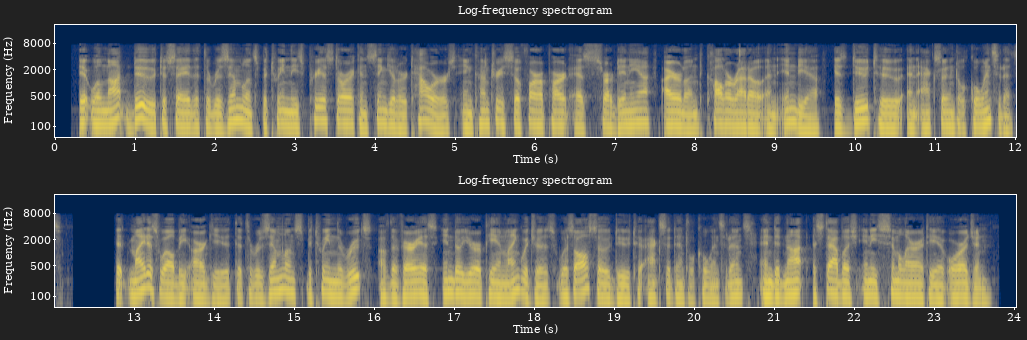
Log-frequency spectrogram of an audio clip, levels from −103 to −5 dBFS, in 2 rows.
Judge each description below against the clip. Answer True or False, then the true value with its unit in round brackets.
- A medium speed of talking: True (160 wpm)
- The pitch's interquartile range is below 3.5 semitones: True (3.0 semitones)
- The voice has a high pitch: False (105 Hz)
